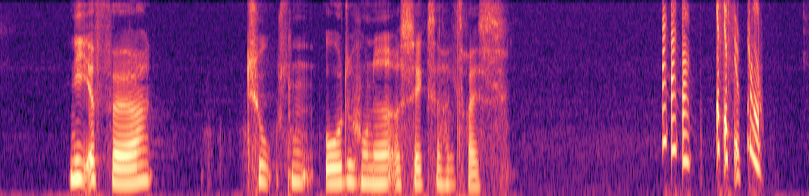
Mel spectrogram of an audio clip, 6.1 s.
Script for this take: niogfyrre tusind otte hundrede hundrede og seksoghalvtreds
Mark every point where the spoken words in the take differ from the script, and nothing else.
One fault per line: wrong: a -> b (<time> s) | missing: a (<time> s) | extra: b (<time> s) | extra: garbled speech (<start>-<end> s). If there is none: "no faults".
missing: hundrede (3.0 s)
